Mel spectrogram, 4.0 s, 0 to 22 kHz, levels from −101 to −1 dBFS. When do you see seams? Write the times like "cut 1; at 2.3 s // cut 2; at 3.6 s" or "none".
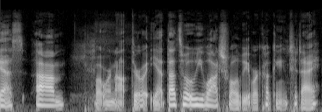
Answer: cut 1; at 1.2 s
